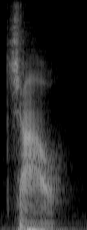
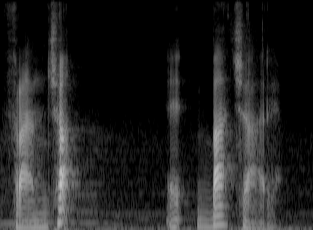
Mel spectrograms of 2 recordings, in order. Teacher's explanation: Se a questa combinazione aggiungiamo un'altra vocale ad esempio una a otteniamo una sillaba dove la i non si pronuncia e la C si pronuncia in modo debole con il suono debole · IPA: [t͡ʃ]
